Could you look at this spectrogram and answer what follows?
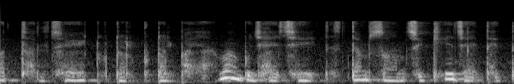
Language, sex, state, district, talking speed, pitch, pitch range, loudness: Maithili, female, Bihar, Begusarai, 140 wpm, 180 Hz, 170-200 Hz, -18 LUFS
